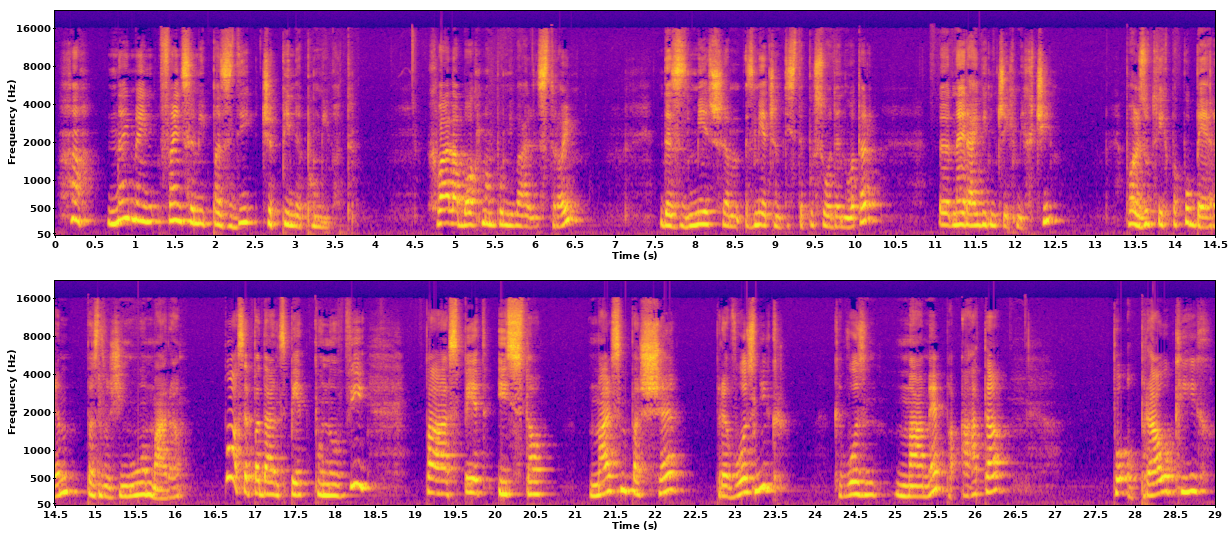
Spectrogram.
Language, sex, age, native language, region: Slovenian, female, 60+, Slovenian, Gorenjska region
